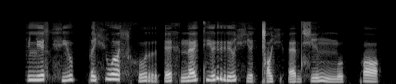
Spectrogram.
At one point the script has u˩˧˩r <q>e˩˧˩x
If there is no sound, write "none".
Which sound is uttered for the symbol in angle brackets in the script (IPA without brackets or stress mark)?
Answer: ʔ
